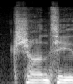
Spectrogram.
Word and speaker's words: Kshanti: Kshanti the ascetic. Yes, I know. There should be an H here. Ksh is a sound you make when your boot steps in the snow.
